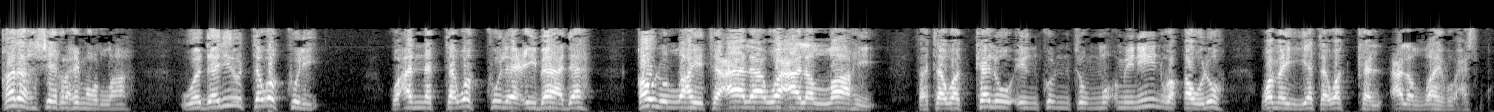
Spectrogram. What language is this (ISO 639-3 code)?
ara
